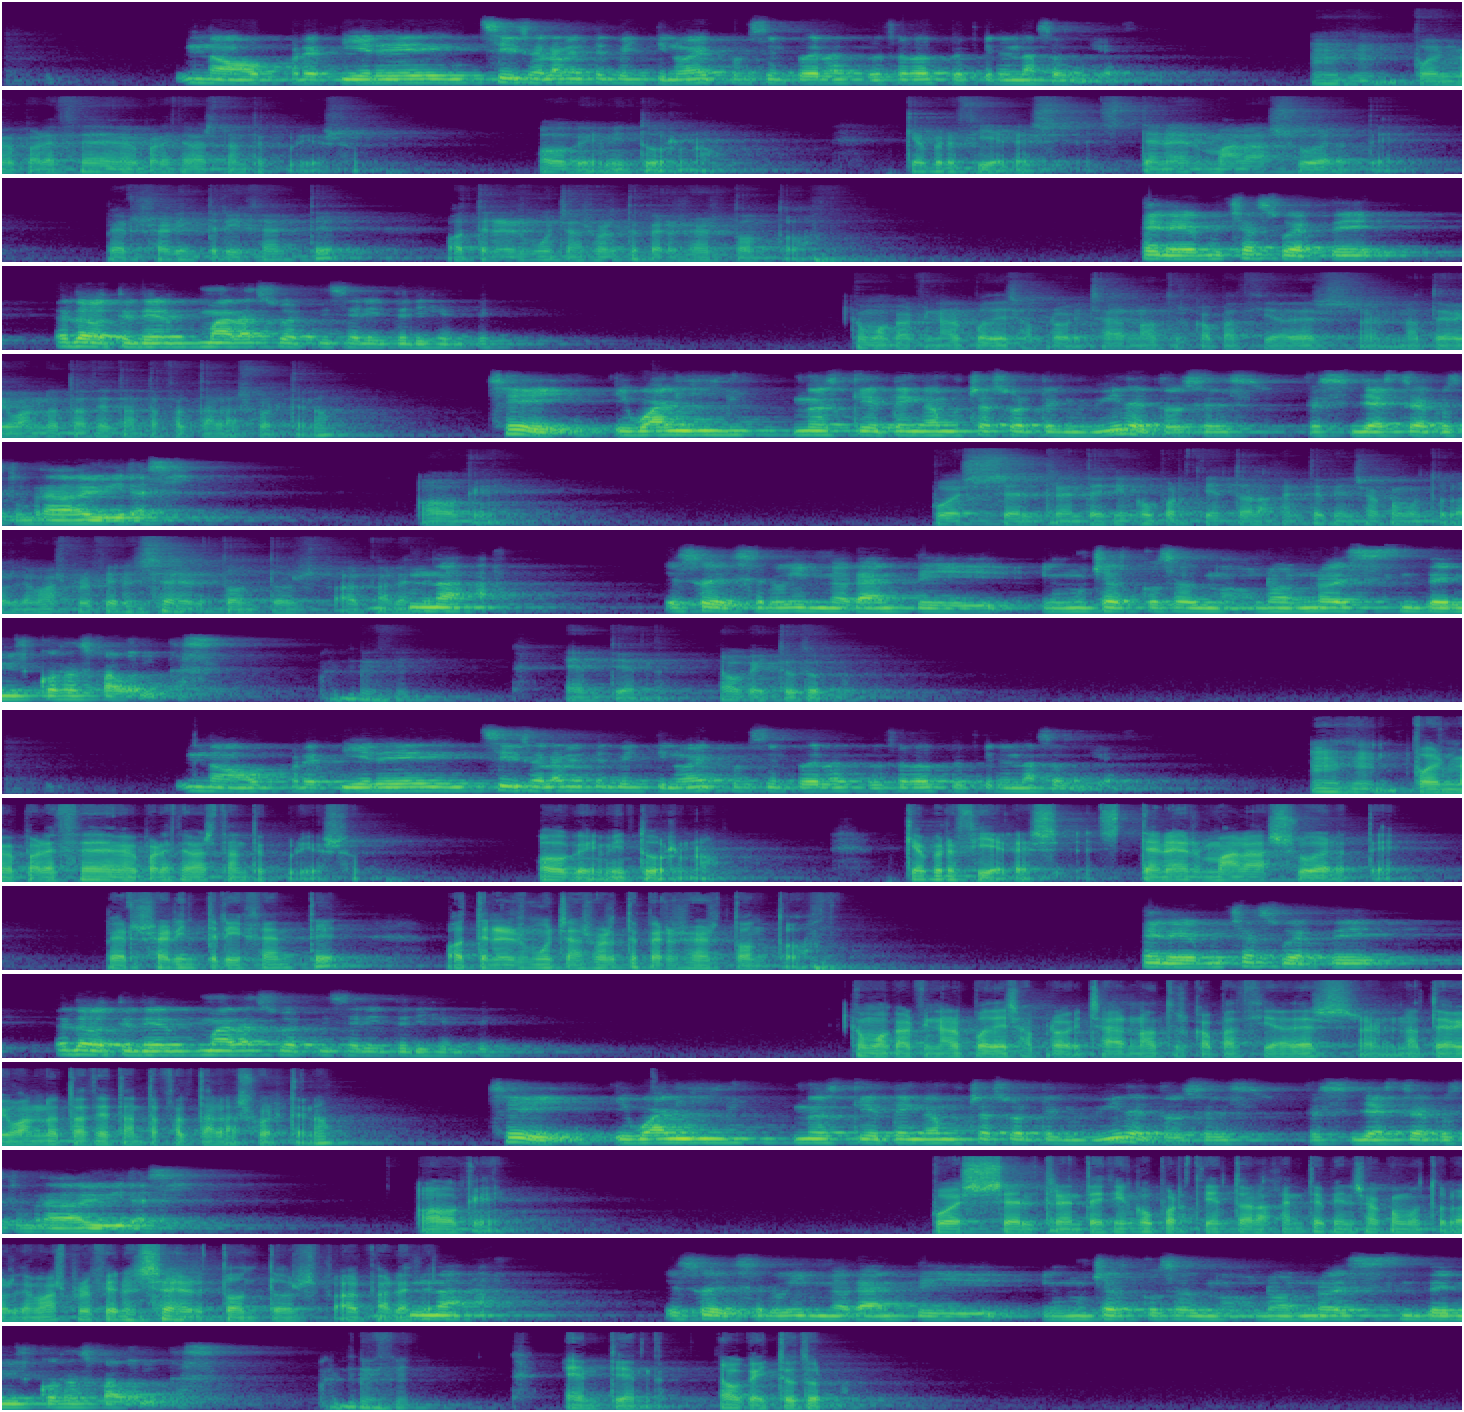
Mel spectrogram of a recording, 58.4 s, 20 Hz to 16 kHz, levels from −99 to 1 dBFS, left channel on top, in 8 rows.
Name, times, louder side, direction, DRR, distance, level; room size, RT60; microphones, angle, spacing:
voice 1, 0.9-5.6 20.3-21.5 22.2-24.2 31.6-37.4 45.8-46.1 47.1-52.2, left 1 dB, 20° left, 8 dB, 0.7 m, -27 dB
voice 2, 6.5-9.1 10.0-10.9 11.5-11.6 11.8-14.3 15.1-16.3 16.8-18.8 26.1-30.9 38.6-39.0 41.2-45.9 52.7-53.2 53.7-54.4 54.7-55.2, right 6 dB, 90° right, 15 dB, 0.5 m, -31 dB
15.0 x 5.8 x 8.2 m, 1.2 s
head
